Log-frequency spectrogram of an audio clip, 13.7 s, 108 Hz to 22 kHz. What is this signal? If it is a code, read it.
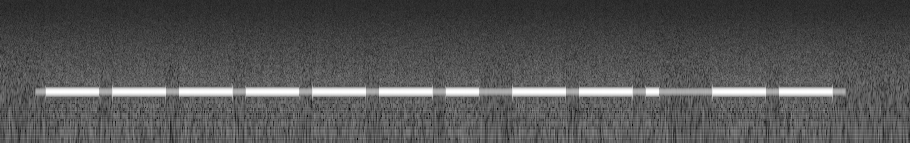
Radio time signal (JJY), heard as a tone whose level steps once a second, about 740 Hz. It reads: 0 0 0 0 0 0 1 0 0 M 0 0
